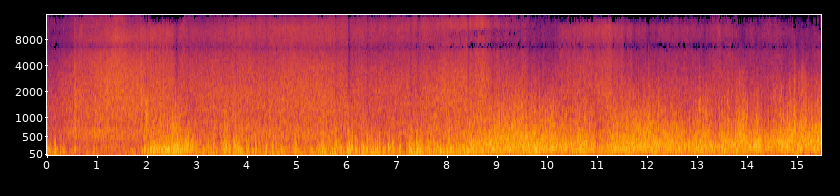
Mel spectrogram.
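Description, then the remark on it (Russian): Surf rolls steadily onto an ocean shore while gusty wind buffets the microphone, a broad continuous roar that swells from about two seconds in and stays loud throughout, with no voices. “На то и берег океана, чтобы красота.”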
